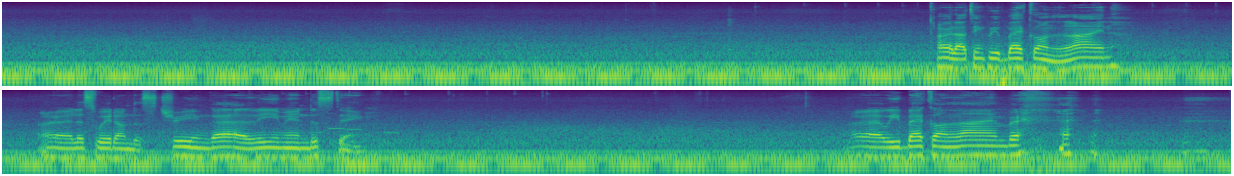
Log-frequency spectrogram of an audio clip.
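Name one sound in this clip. A car engine idles with a steady, low, throbbing rumble.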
